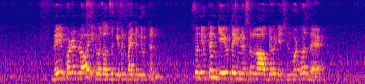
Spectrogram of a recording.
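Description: A young man talks calmly and clearly, close by.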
